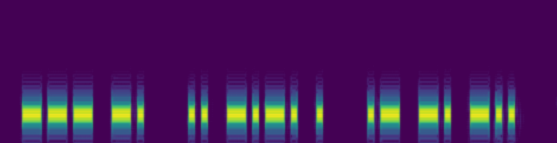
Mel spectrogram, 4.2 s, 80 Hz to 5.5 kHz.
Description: Morse code, heard as a keyed tone, about 25 wpm, 600 Hz. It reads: ON ICE AND
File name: the old man and the sea part 1 25wpm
